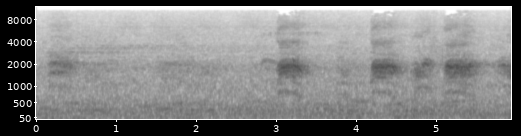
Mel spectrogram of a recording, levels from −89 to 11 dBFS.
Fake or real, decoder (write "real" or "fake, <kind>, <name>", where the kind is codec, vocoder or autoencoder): fake, vocoder, BigVGAN v2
